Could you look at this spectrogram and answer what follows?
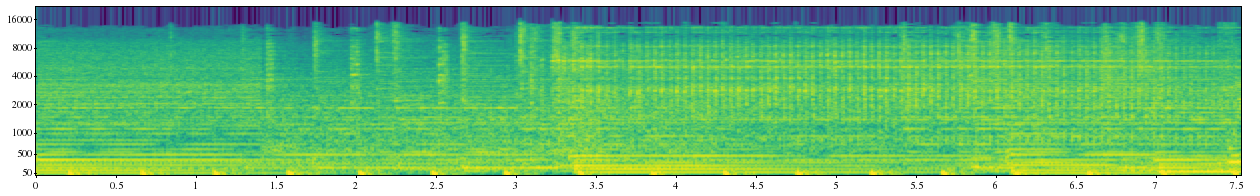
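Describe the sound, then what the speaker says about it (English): A hand-operated drill pounds continuously and loudly as it pins logs to a stream bottom during a conservancy habitat project, giving a rapid, jackhammer-like rattle with no pauses. "are manually drilling and pinning the logs into place to secure them to the stream bottom"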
